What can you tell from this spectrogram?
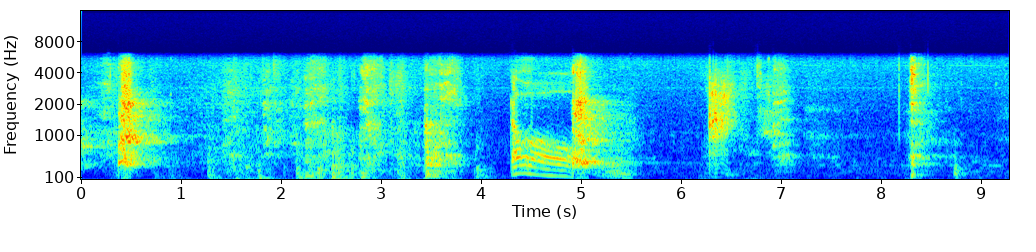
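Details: Playful one-year-old English Mastiff barks in rough bursts, breaking midway into a wavering, harmonic whining yowl, then further spaced barks with quieter background sounds.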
